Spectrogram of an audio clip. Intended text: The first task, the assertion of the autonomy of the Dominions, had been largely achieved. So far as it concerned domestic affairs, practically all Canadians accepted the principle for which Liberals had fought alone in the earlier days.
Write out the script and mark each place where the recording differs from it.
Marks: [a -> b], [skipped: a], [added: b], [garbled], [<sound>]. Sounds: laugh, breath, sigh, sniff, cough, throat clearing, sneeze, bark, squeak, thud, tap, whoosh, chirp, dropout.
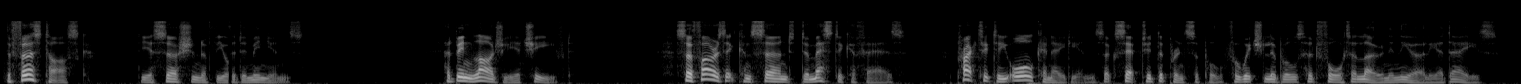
The first task, the assertion of the [skipped: autonomy of] the Dominions, had been largely achieved. So far as it concerned domestic affairs, practically all Canadians accepted the principle for which Liberals had fought alone in the earlier days.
